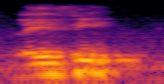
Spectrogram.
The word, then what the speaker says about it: Levi: Levi, which is spelled the same way in Creole, but it's pronounced the same because the E makes the sound A in Creole.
